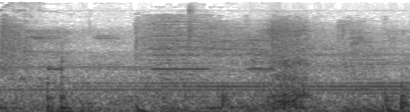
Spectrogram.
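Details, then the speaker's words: Water pump powered but not starting: steady electrical hum with no spin-up, current arrives but the stuck motor shaft won't turn. "It tries to start but it doesn't start, I'm going to bring her closer so that she can listen to it, if you pay attention she tries to start, the current arrives but they don't start"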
